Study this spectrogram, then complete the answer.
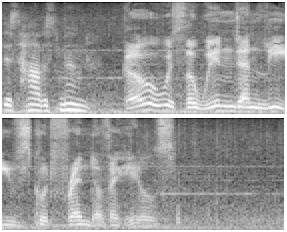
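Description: An elderly man speaks warmly, close by.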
